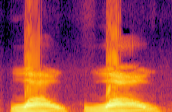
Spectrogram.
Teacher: वाव बोलना है वाव वी वाला साउंड नहीं लाना है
